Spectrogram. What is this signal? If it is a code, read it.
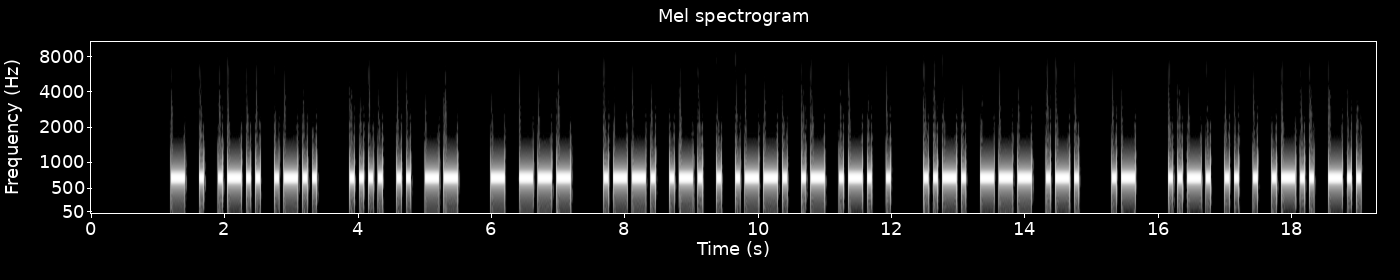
Morse code, heard as a keyed tone, about 17 wpm, 700 Hz. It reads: TELL HIM TO PREPARE FOR A FIELD
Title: Sentences from Top 1000 Words - Review Part 6 - 17wpm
